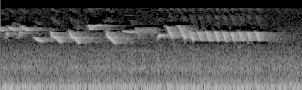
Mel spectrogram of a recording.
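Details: A Eurasian wren sits on a branch in a tree on Via Borghese, a park in Rome, and shouts its song at the observer. It sings a loud, very high run of quick sharp notes ending in a fast, rattling trill, over a low background rumble.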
